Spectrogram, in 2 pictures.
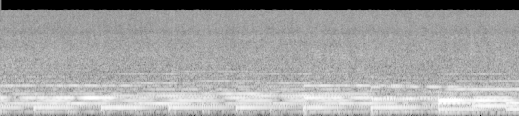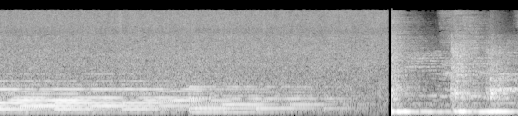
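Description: Heavy rain pouring under slow, melodic background music. About nine seconds in, the sound cuts suddenly to loud folk drumming with jingling percussion.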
